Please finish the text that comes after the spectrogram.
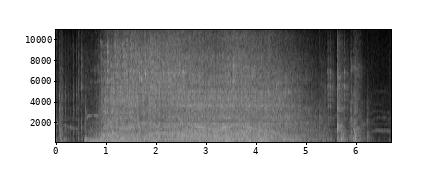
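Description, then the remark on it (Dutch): An electric mixer whipping cream makes a motorized whirring hum that starts up and runs steadily for about four seconds, loud and even, then winds down followed by a few clattering knocks. “Zijn we klaar voor het kloppen van de rom?”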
